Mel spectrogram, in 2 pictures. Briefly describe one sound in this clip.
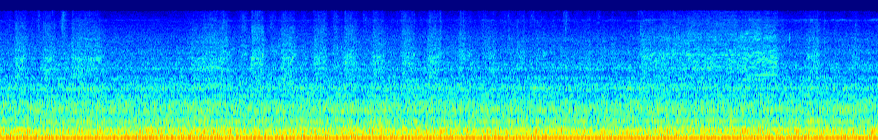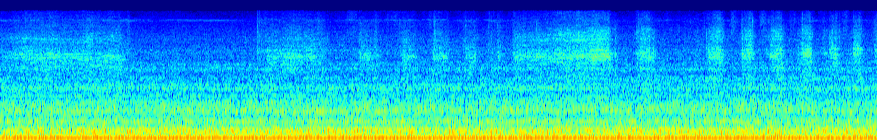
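A razor scrapes across stubble in short, quick strokes.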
